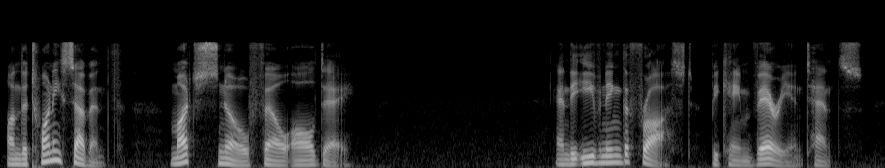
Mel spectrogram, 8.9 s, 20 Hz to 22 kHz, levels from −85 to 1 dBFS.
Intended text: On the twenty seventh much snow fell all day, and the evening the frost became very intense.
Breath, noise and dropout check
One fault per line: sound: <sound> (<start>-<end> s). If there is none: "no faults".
no faults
